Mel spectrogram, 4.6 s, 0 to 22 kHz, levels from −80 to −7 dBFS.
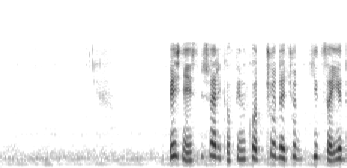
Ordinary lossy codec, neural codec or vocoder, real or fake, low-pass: none; none; real; none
